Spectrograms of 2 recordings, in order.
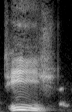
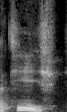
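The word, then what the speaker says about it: Tij: And you pronounced it well, very well there. – Tiige. – Yeah, Tiige.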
